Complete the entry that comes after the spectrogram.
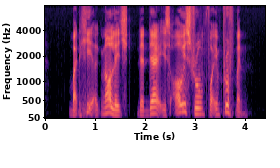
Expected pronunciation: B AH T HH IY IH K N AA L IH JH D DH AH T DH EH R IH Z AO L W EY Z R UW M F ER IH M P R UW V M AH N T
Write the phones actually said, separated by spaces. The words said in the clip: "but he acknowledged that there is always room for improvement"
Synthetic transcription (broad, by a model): B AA T HH IY IH K N AA L IH JH D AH T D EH R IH S AO L W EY S R UW M F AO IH M P R UW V M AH N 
